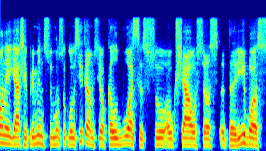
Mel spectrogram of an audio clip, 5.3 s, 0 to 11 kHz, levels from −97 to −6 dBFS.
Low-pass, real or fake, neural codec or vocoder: 7.2 kHz; real; none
